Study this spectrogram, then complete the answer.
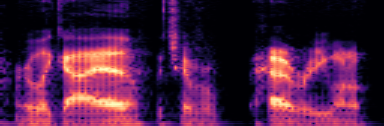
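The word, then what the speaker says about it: Legaia: old PlayStation one game called um Legend of Lea or Legaya, whichever, however you want to pronounce it.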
